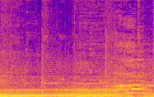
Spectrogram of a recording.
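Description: A car engine revs up as the driver presses the accelerator, its pitch climbing steadily as it accelerates, a loud continuous motor roar with rising harmonics throughout.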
